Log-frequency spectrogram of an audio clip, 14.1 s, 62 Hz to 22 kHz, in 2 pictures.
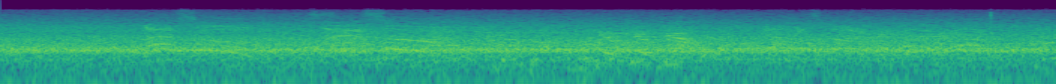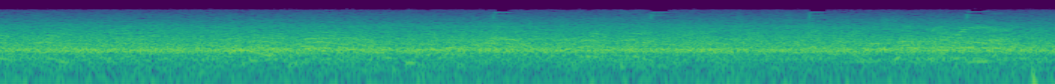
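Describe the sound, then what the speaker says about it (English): A stadium crowd roars steadily at a college football game between MDF1 and UTSA, a dense, continuous wall of noise with scattered shouts and no break, loud enough to force a false start. "with this place rocking, the crowd forces a false start"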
